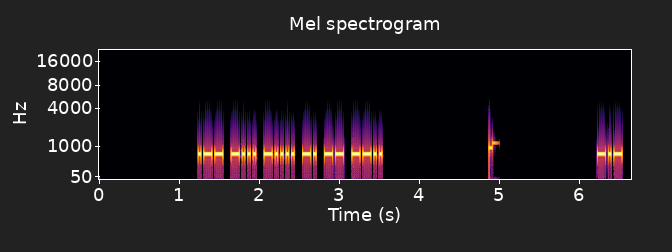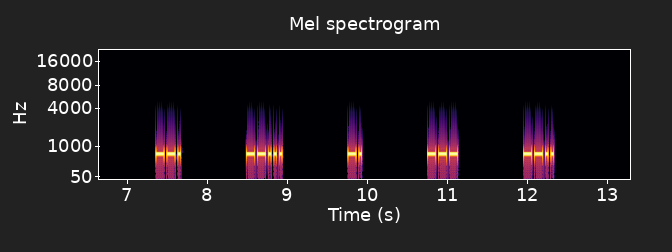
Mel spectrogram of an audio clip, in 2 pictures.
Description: Morse code, heard as a keyed tone, about 36 wpm, spaced as for 15 wpm, 700 Hz. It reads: WB6NMZ KG7NOZ
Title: USA Call Signs - 6 Characters - 8x Character Spacing - 35wpm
